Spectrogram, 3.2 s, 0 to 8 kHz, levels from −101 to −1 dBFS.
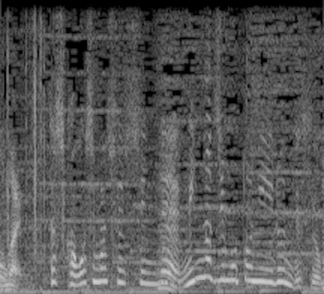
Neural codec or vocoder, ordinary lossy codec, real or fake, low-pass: none; none; real; none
